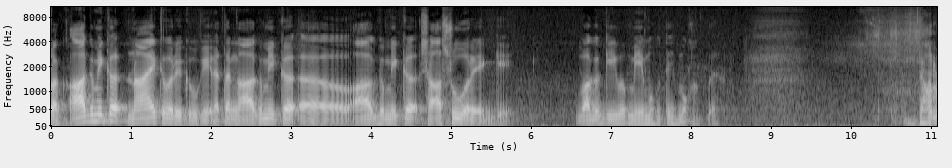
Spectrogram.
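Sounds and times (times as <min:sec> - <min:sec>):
man speaking: 0:00.0 - 0:05.8, 0:10.6 - 0:11.0
soft hiss: 0:00.0 - 0:11.0.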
